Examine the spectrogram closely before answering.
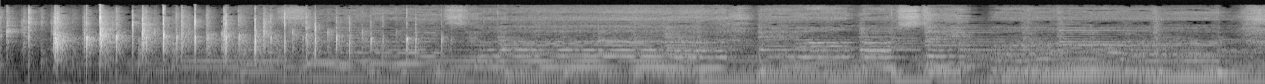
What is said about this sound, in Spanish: ¿Damos un aplauso?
